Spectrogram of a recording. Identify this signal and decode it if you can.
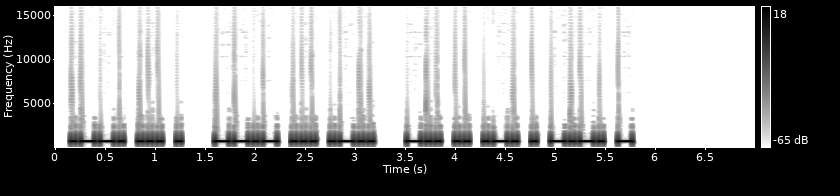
Morse code, heard as a keyed tone, about 25 wpm, 700 Hz. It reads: PSE QSL DIRECT
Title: Common QSO Phrases 25wpm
